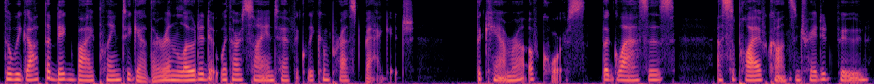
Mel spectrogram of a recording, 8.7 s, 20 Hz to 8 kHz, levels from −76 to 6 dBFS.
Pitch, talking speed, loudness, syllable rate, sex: 170 Hz, 180 wpm, -21 LUFS, 6.4 syllables/s, female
